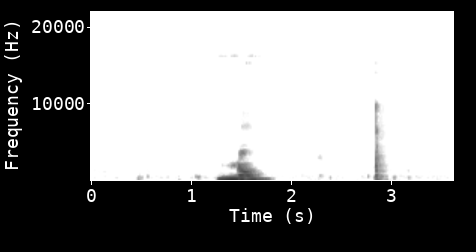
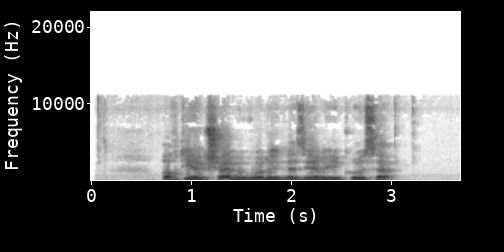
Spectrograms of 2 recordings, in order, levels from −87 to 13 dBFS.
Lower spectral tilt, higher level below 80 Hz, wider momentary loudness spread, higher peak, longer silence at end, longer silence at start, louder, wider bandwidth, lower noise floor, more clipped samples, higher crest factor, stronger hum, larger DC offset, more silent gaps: first, -7 dB/octave vs -3.5 dB/octave; second, -72 dBFS vs -52 dBFS; first, 17 LU vs 7 LU; second, -6 dBFS vs -2 dBFS; about the same, 0.75 s vs 0.65 s; first, 1.25 s vs 0.05 s; second, -20 LUFS vs -15 LUFS; about the same, 10.5 kHz vs 11.5 kHz; first, -76 dBFS vs -49 dBFS; neither; first, 20 dB vs 14 dB; neither; neither; neither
